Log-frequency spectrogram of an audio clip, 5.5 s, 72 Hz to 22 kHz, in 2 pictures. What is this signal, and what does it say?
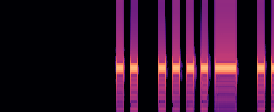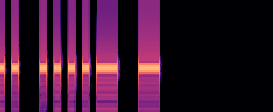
Morse code, heard as a keyed tone, about 17 wpm, 700 Hz. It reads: I4S4T
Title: Five Challenging Letter-Number Combinations 17wpm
